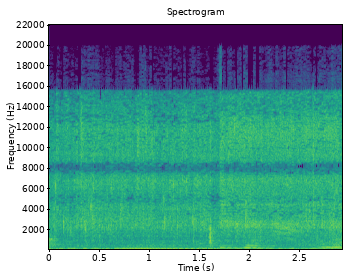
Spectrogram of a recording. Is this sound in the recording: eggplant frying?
yes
